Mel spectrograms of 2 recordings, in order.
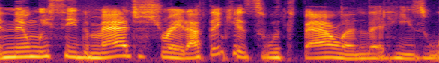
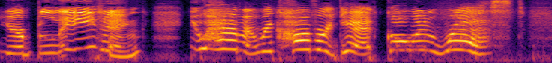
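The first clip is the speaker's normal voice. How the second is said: hammed-up high-pitched concern; Quigley quote. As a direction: pitch it way up, mock-motherly. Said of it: "Madame Quigley says".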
